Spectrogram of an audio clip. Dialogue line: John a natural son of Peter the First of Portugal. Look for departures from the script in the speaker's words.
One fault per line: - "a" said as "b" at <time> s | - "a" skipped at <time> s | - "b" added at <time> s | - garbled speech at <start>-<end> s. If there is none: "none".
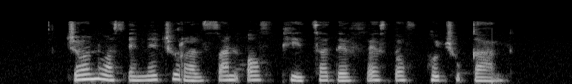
- "was" added at 1.0 s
